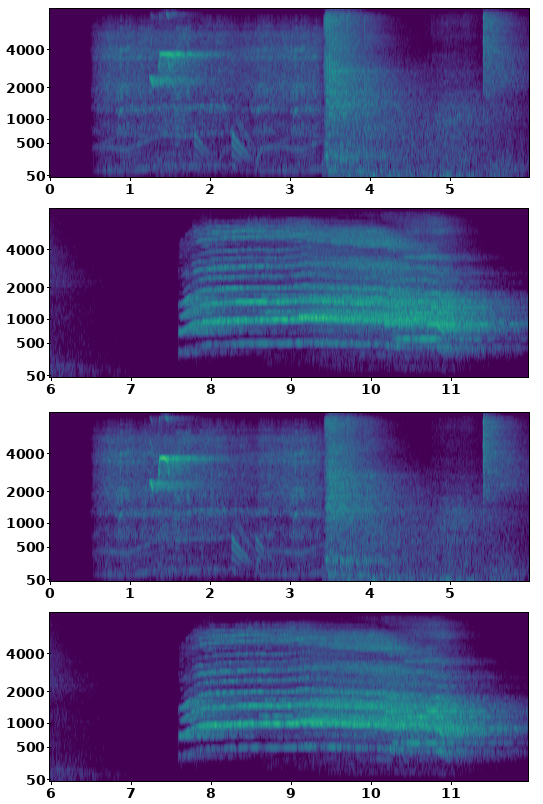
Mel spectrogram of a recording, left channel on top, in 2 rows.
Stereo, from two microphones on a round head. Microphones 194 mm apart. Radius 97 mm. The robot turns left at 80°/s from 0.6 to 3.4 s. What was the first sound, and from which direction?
A bird, 130° right.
